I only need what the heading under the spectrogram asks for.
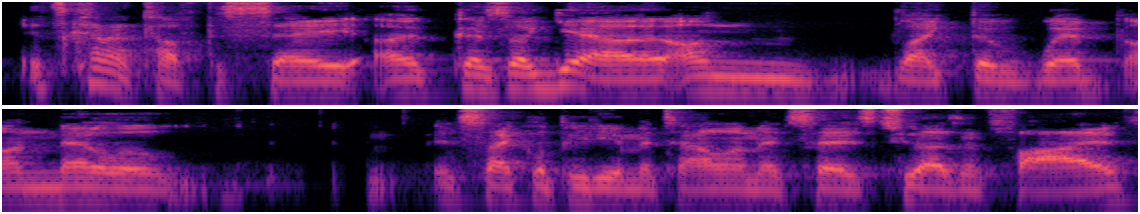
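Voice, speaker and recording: In an American accent, a man with a fairly low pitch talks at a fairly slow pace with ordinary pitch variation. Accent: regular American. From US Northeast, New York City. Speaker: metal band vocalist and guitarist. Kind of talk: interview. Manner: casual.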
